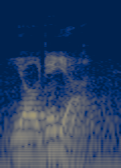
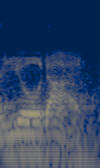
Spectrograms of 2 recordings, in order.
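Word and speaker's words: Euodia: So now I appeal to you, Yodia, or Yodai, you can see it there, and Syntyche is how that's pronounced.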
